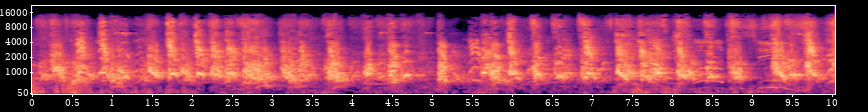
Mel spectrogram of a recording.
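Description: Several dogs barking in kennels, a dense overlapping run of barks with hardly a gap. A high, wavering whine cuts in twice a little before the end.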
